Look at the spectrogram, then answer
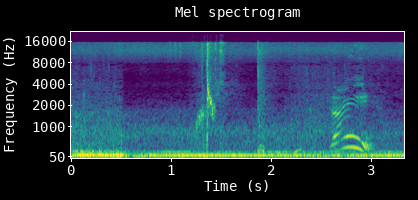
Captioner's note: splash; sling whips; splash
